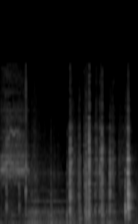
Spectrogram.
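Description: Hands fumbling a small screw into an automatic gearbox filter from underneath the car: a brief scrape of rubbing, then a few light metallic clicks as it is worked into place.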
